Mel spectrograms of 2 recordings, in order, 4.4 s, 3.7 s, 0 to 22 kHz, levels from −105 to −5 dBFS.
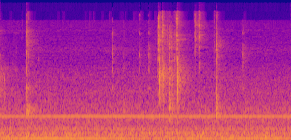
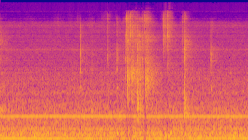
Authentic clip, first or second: first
